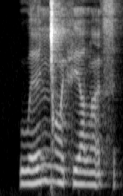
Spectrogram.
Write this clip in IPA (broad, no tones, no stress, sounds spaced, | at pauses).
w ɘ ŋ͡ǀ ɔ̃ fʲ ɜ lˠ ə̃ s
